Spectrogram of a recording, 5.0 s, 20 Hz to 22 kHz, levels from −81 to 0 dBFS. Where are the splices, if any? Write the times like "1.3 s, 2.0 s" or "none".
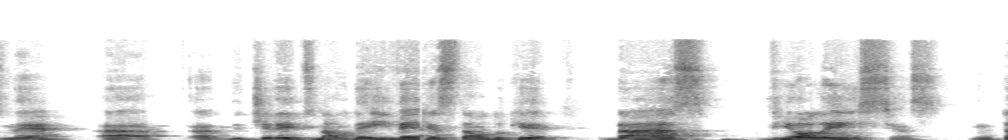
2.1 s, 3.7 s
